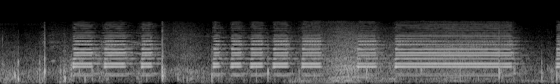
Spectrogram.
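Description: Car horn honking in a run of toots: a blast about a second long near the start, a quick string of short beeps, then a held blast of more than a second near the end.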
